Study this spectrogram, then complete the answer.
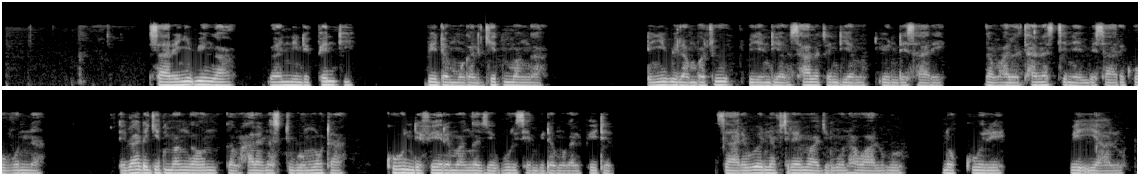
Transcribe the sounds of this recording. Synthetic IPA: saːɾɛɲiɓiŋɡa | ɓɛhanːindɛpenti | bɛdamːɔɡalɡɛtmaŋɡa | ʔɛɲiɓilambatuɓɛjandijamsalatandijamijɔndɛsaɾɛ | ŋɡamhalatʰanastinɛmbɛsaɾɛkʰɔvɔnːa | ʔɛɗadaɡɛdmaŋɡaɔnɡamhalanastuɡɔmɔta | kʰɔhundɛfɛɾɛmaŋɡad͡ʒɛbuɾsɛmbɛdamuɡalpɛtɛl | saːɾɛbɔɛnaftiɾɛmad͡ʒumɔnhawaluɡɔ | nokːuɾɛ | beʔḭjaːlu

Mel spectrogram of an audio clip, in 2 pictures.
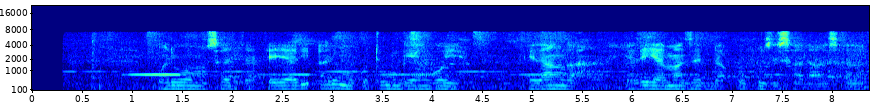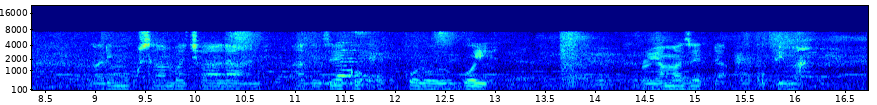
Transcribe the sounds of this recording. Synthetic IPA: waliwo̞ːmusaɟae̞jaliʔalimukutuːŋɡe̞ːŋɡo̞jeː | ɾaŋɡa | jalijamaze̞dːaʔo̞kuzisalaːsala | ŋɡaːlimuku̥saːmbacaːlaːndi | aɡe̞ze̞ko̞oku̥ko̞lo̞ːluɡo̞je | lujamaze̞dːa | o̞kupima

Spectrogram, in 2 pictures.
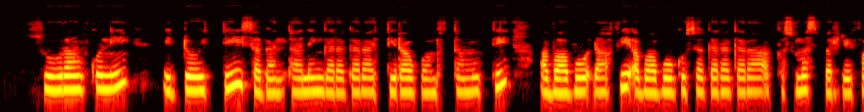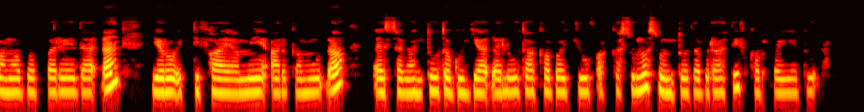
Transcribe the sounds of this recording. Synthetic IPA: suːɾaːŋkʊnɪ | ɪd̪ːo̞ːɪt̪ːɪsɐɡɐnt̪aːle̞ːŋɡɐɾaːɡɐɾaːɪt̪ːɪɾaːɡɐmft̪ɐmʊt̪ːɪ | ɐbaːbo̞ːᶑaːfɪɐbaːbo̞ːɡɔsɐɡɐɾaːɡɐɾaːɐkːɐsʊmɐsb̥ɐrːe̞ːfːɐmɐbɐbːɐɾe̞ːd̪aːᶑaːnjɛɾo̞ːɪt̪ːɪfaːjɐme̞ːʔɐɾɡɐmuːᶑɐ | sɐɡɐnt̪oːt̪ɐɡʊjːaːᶑɐlo̞ːt̪aːkɐbɐd͡ʒːuːfɐkːɐsʊmɐsɔnt̪oːt̪ɐbɪɾaːt̪iːfkɐnfɐjːɛd̪uːᶑɐ̥

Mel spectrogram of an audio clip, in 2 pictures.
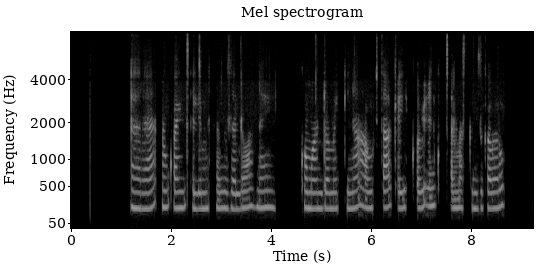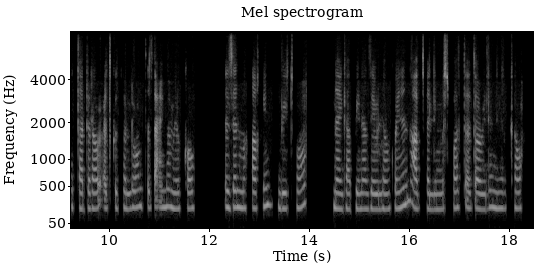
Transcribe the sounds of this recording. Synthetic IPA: ʔɐɾɐʕɨŋkʷʼajɪnt͡sʼɐlːimnɨħɨβɾizɐlːɐwanaj | kʰo̞mand̪o̞mɐkʰːinaaβwʊʃt̪ʼakʼɐjːɪħkʼoβiʕinkʷʼut͡sʼalmaskʰɨnzɨɡɐβɐɾu | wɔt̪ʰːad̪ɐɾawḭʕɨt̪ʼkʼɨz̥ɐlːɐwomt̪ʰɐt͡sʼa̰ʕimomjɪɾɨkʰːɐβu | ʔɨzɐnmɐxaxinbet̪ʰɾo | najɡabenazɐjβɨlːɐnkʰo̞jnɨnaβt͡sʼɐlimːɨsbat̪ʰːɐt̪ʼɐwilɐnjɪɾɨkʰːɐβa

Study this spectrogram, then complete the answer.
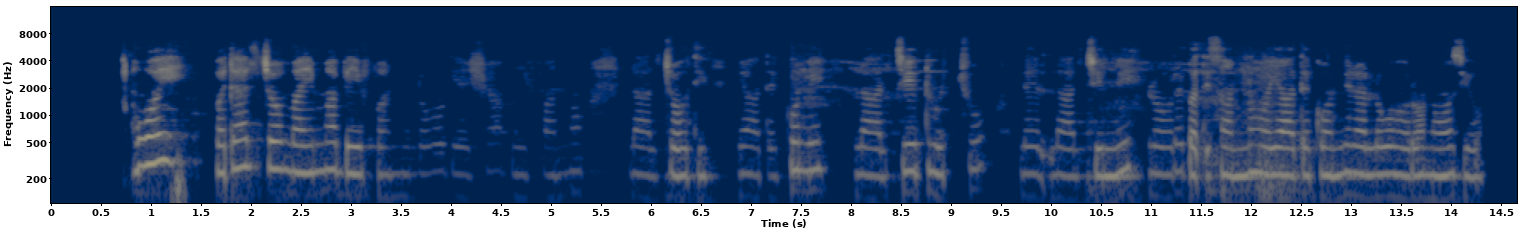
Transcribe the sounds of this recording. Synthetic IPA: wɔj | b̥ɐd̪alt͡ʃːomɐjmːɐbiːfːɐnːɔlɔwɔɡe̞ːʃːabiːfːɐnːɔ | laːlt͡ʃːo̞ːt̪ɪ | jaːt̪ɛkʊnɪ | laːlt͡ʃːiːd̪uːt͡ʃːʊ | laːlt͡ʃːɪnːɪɾo̞ːɾɛbɐt̪ʼɪsɐnːɔhɔjaːt̪ɛkɔnːɪɾɐlɔwɔhɔɾɔnoːsɪhɔ

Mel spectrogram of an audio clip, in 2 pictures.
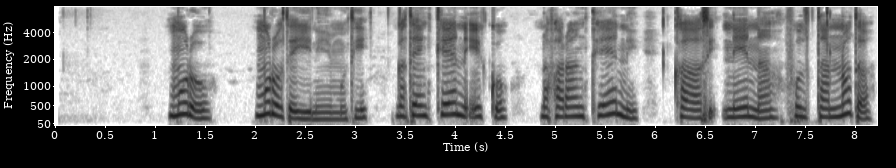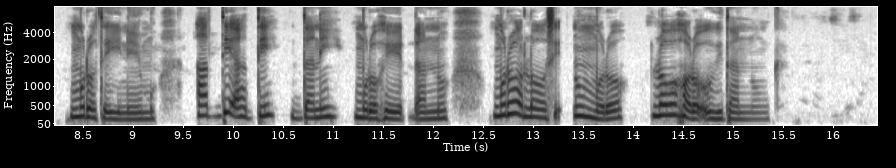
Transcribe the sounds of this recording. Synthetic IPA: mʊɾɔ | mʊɾɔt̪ɛjɪneːmːʊt̪ɪ | ɡɐt̪ɛŋkːe̞ːnːɪʔɪkːɔ | nɐfɐɾɐŋkːe̞ːnːɪ | kʰaːsɪnːe̞ːnːɐfʊlt̪ːɐnːɔt̪ɐmʊɾɔt̪ɛjɪneːmːʊ | ʔɐd̪ːɪɐd̪ːɪd̪ɐnɪmʊɾɔɦeːɗɐnːɔmʊɾɔlɔwɔsɪnːʊmʊɾɔ | lɔwɔɦɔɾɔʔʊjt̪ɐnːɔŋkɛ̥

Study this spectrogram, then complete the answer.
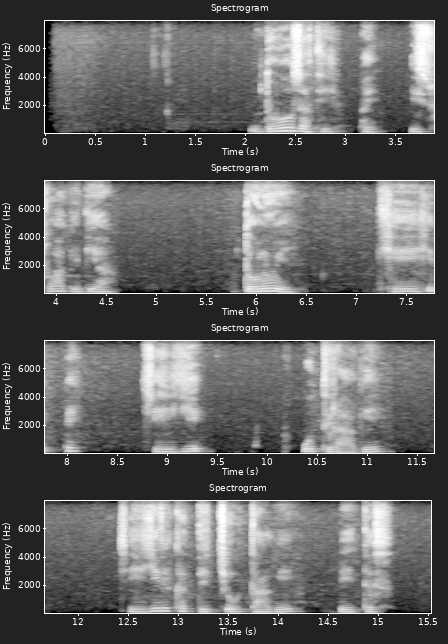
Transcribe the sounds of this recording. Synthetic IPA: d̪o̞ːzɐt̪ɪpːɛ | ɪsːʊwaːɡɪd̪ɪjaː | d̪̥ɔnɔj | kʰe̞ːhɪpːɛ | t͡ʃʼiːjɪ | ʊt̪ːɪɾaːɡe̞ː | t͡ʃʼiːjɪɾɪkːɐd̪ɪt͡ʃʼːɪʊt̪ːaːɡe̞ː | b̥e̞ːt̪ːes

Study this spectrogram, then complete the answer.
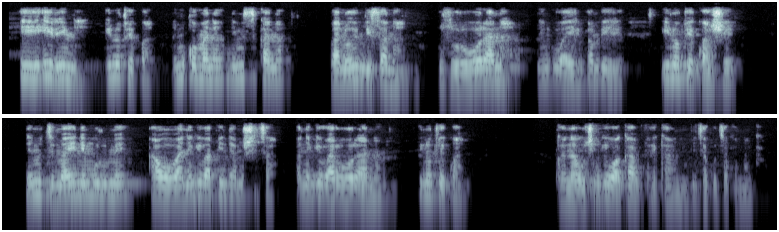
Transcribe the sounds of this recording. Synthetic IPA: ijiːriŋiː | no̞p͡fe̞kwa | ne̞muko̞manane̞musi̥kana | ʋano̞ʋimbisana | kuzo̞ɾooɾana | ne̞ŋɡuʋaiɾipambe̞riː | no̞p͡fe̞kwaʐe̞ | ne̞mud͡zimaine̞muɾume̞aʋo̞ʋane̞ŋɡe̞ʋapindamuʂita | ʋane̞ŋɡe̞ʋaɾuoɾana | ino̞p͡fe̞kwa | kanaɦut͡ʃiŋɡe̞wakafekanopid͡zakod͡zakanaːkḁ

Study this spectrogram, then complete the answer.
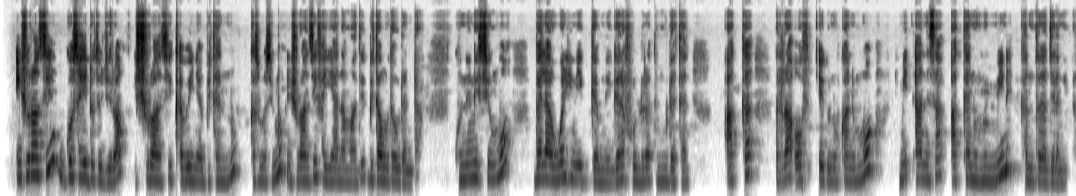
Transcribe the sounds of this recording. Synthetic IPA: ʔɪnʃʊɾaːnsiːŋɡɔsɐhɛd̪ːʊt̪ɐd͡ʒɪɾaɪnʃʊɾaːnsiːkʼɐbe̞ːɲːɐbɪt̪ɐnːʊɐkːɐs̬ʊmɐsɪmːo̞ːʔɪnʃʊɾaːnsiːfɐjːaːnɐmaːt̪ɪbɪt̪ɐmuːt̪ɐʔuːd̪ɐnd̪ɐʔɐ̥ | kʊnːɪnɪsɪmːo̞ːbɐlaːwːɐnɦɪneːɡːɐmnɛɡɐɾɐfuːldɪrɐt̪ːɪmʊd̪ɐt̪ɐn | ʔɐ̰kːɐ | ʔɪrːaːʔofeːɡnʊkaːnɪmːo̞ː | mɪᶑaːnɪsaːɐkːɐnʊɦʊmːiːnkʰɐnːʊt̪ɐaːd͡ʒɪlɐnɛᶑɐ̥

